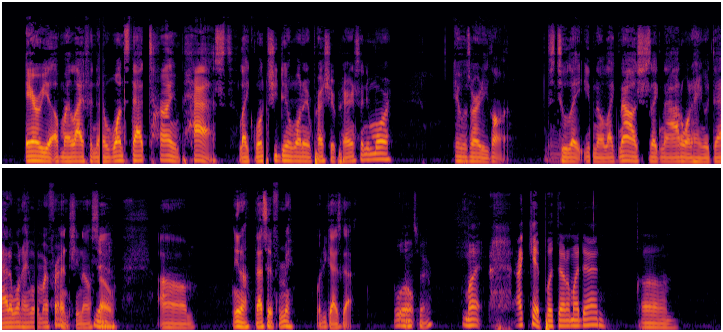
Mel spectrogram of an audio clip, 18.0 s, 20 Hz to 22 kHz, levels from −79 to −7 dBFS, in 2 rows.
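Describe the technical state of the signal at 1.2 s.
Right around there, from 1.21 to 1.26 s, there's a gap at a join of encoded pieces: an about 46 ms gap cutting into the continuous speech, with its edges smeared by the codec so the silent part is shorter, and then the sound picks up right where it left off. It comes from separately encoded segments stitched together untrimmed, so each encoder's start-up delay and last-frame padding stay in. The pattern recurs every 2 s.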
